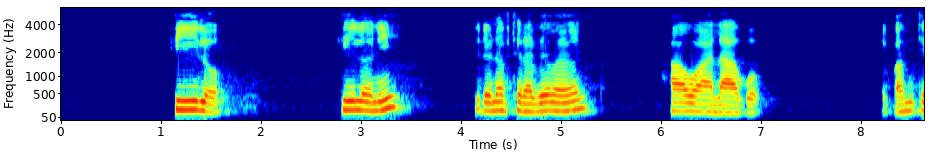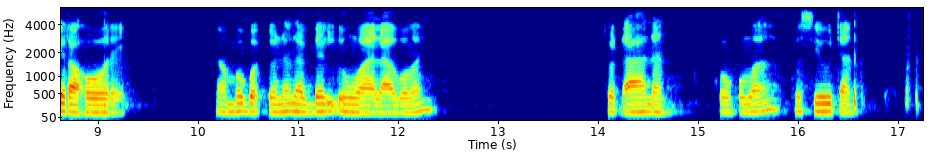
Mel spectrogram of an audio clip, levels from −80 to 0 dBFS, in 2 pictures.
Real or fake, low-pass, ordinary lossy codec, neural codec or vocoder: real; 5.4 kHz; MP3, 48 kbps; none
